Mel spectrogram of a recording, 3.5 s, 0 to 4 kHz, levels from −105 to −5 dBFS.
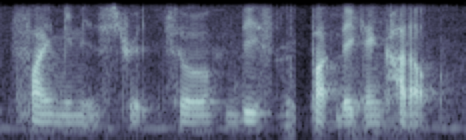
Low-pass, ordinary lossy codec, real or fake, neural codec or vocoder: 3.6 kHz; none; real; none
